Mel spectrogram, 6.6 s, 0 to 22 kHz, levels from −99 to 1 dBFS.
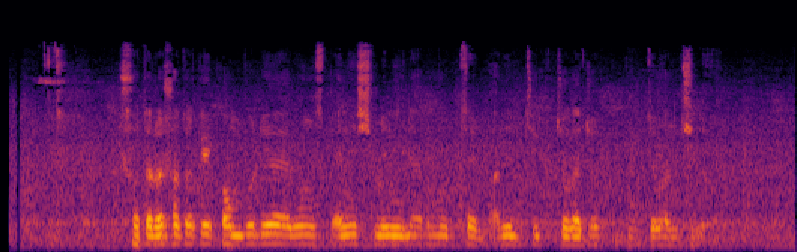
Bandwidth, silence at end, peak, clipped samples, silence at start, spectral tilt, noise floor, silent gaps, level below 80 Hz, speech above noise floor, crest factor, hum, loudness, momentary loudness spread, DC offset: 11 kHz; 0 s; -10 dBFS; under 0.1%; 0.1 s; -5.5 dB/octave; -47 dBFS; none; -76 dBFS; 20 dB; 18 dB; none; -27 LUFS; 21 LU; under 0.1%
